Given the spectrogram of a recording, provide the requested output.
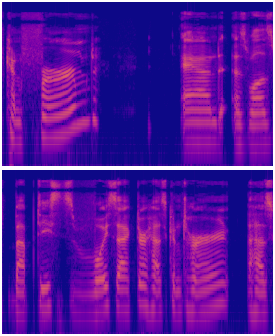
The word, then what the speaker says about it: Baptiste: and as well as Baptiste's voice actor has content has confirmed it is pronounced Baptiste be you pronounce that P in there BAP Baptiste Baptiste is a Haitian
